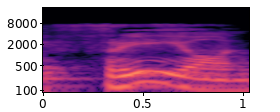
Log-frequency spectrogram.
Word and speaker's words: фреон: It's tempting to say freon, but it's freon, which is freon.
